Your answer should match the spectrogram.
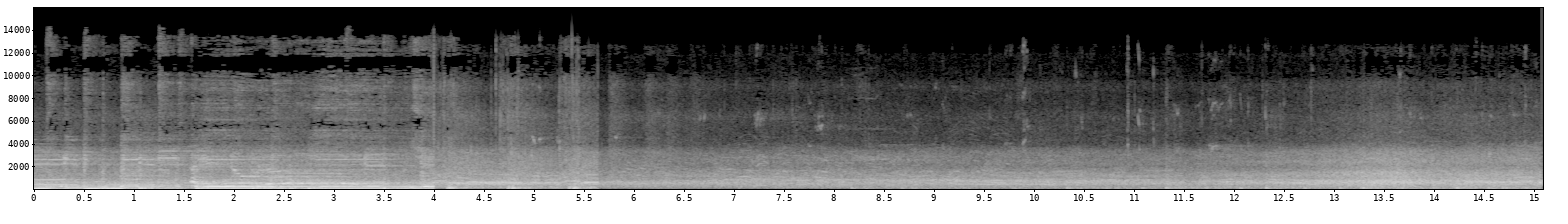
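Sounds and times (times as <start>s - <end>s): crowd noise with voices: 0.0s - 15.0s.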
